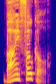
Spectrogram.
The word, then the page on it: bifocal: British English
